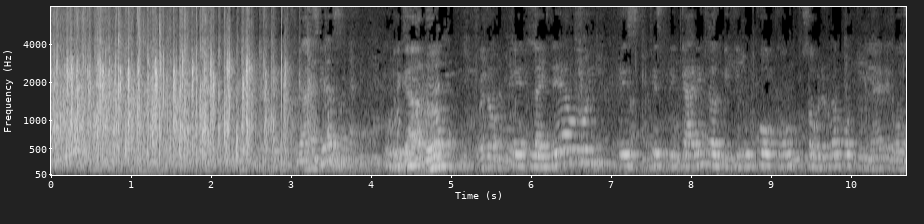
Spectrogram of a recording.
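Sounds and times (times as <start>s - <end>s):
audience applause: 0.0s - 3.3s
speech: 4.6s - 10.6s.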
